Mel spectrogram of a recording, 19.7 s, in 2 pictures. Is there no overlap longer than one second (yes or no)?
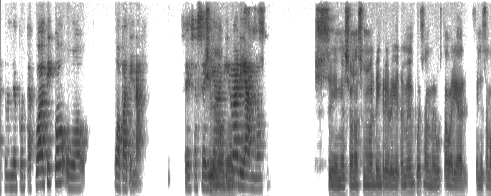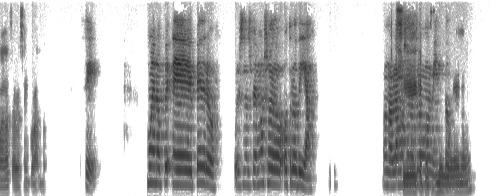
no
